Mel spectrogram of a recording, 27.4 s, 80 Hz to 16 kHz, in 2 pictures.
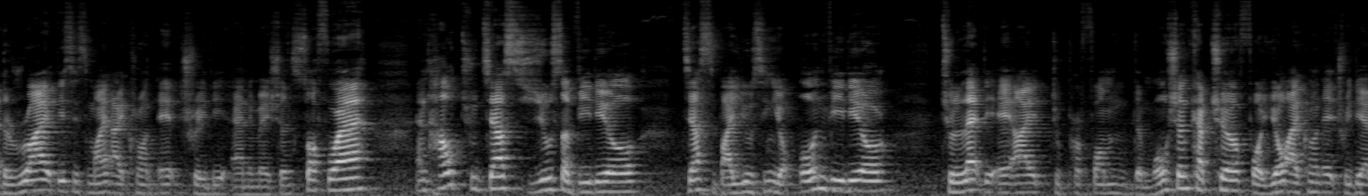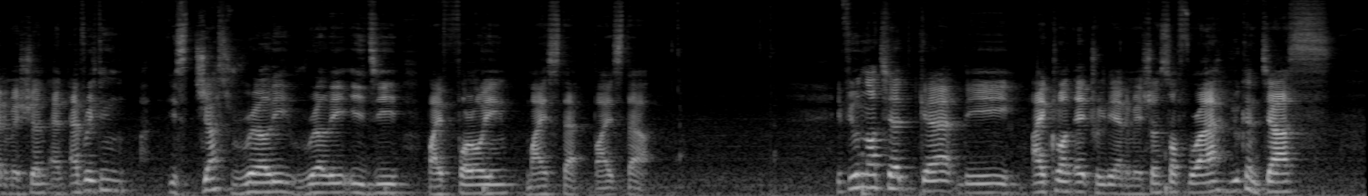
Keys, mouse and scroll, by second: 20.4 click, 20.5 click, 21.3 click, 23.6-26.5 drag.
